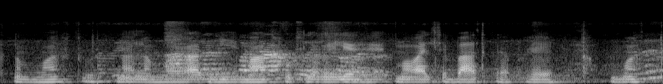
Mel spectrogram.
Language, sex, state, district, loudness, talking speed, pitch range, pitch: Hindi, male, Bihar, Madhepura, -20 LUFS, 90 wpm, 110-120 Hz, 115 Hz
